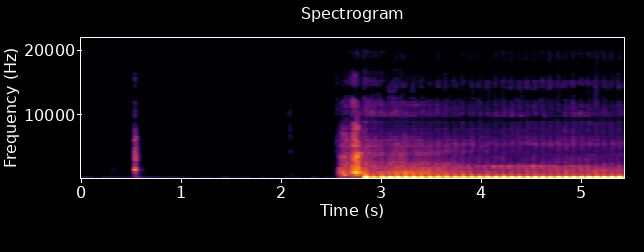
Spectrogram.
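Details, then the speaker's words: 1997 Yamaha Timberwolf 250 ATV, single-cylinder, ridden: a fast pulsing beat, slightly uneven, spitting and sputtering. The owner suspects it is running rich and may swap a jet. Sputtering under load. "Well, guys, after riding it, I don't know if you could tell, um, but it's spitting and sputtering a lot. It didn't sound great. Um, I think it's running a little rich."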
